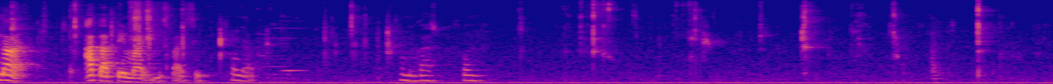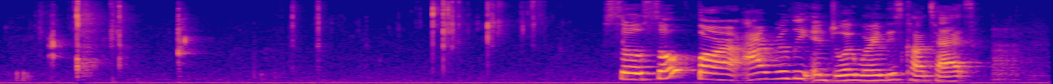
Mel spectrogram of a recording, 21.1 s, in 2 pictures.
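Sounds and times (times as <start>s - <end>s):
crab shells cracking: 0.2s - 2.4s, 5.2s - 9.1s, 10.9s - 12.6s, 13.4s - 16.2s
close chewing: 5.2s - 9.2s.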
